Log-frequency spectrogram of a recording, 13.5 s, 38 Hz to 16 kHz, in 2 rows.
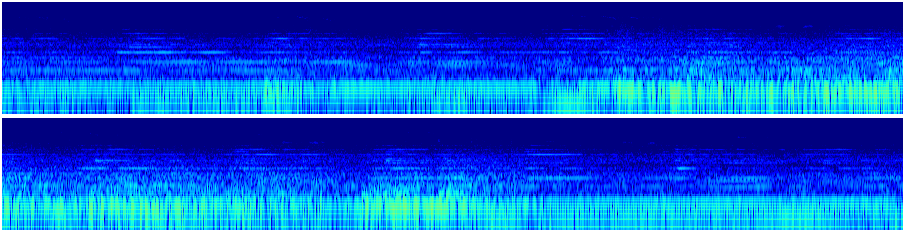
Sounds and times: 0.0s Deconstruction site 13.5s
0.0s bells 13.5s

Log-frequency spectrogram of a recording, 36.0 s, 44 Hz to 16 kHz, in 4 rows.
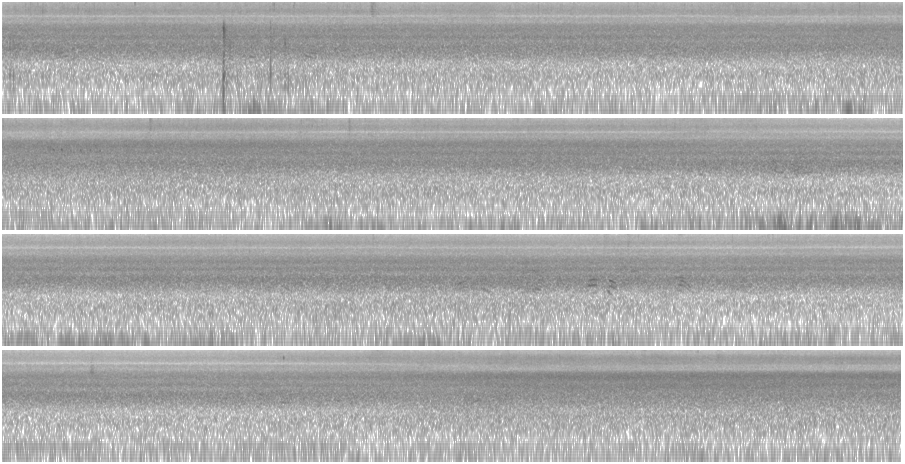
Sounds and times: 0.0s Fireworks 4.9s
0.0s firecrackers 5.6s

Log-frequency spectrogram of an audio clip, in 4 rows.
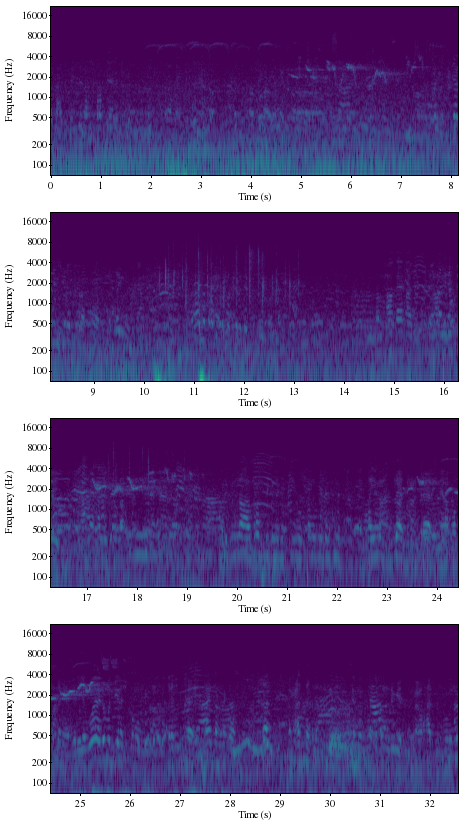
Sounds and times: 0.0s guys speaking 32.5s
0.0s traffic 32.5s
0.2s birds 10.7s
16.8s birds 21.6s
22.6s birds 27.6s

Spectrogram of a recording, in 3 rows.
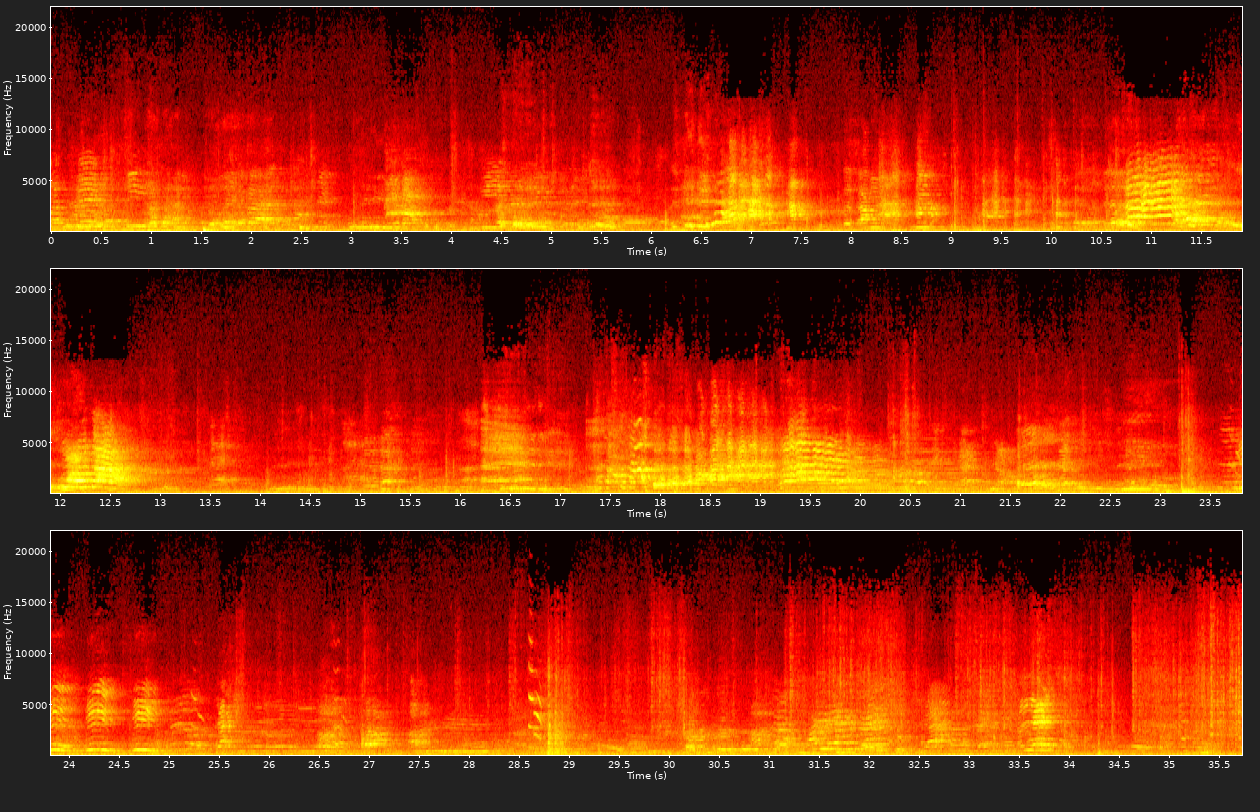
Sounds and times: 0.0s Parents collect their children 35.7s

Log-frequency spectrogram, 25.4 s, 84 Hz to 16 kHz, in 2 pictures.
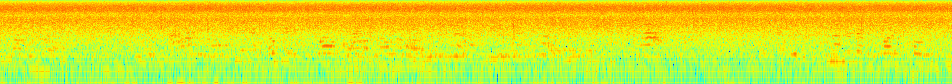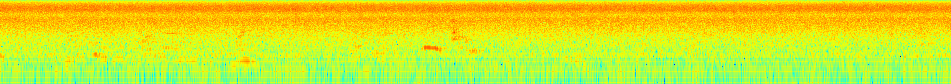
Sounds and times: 0.0s Families taking pictures and playing in the water 25.3s

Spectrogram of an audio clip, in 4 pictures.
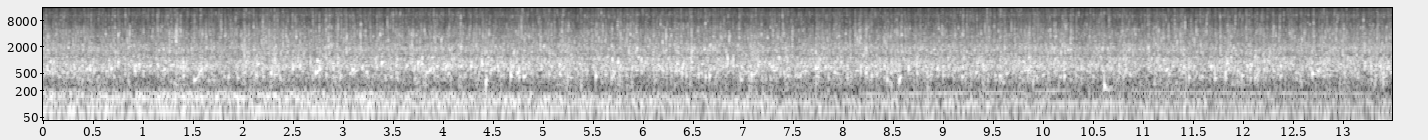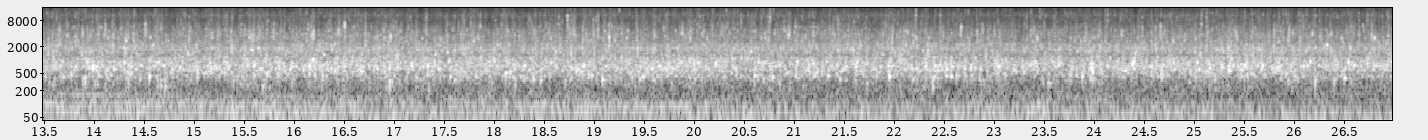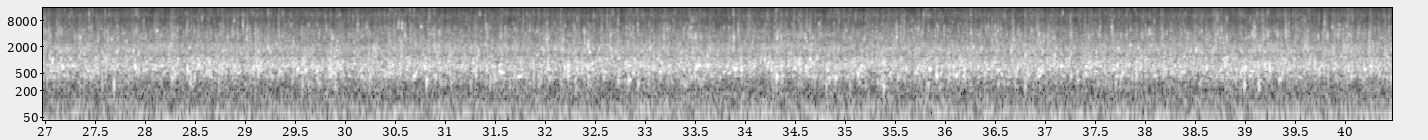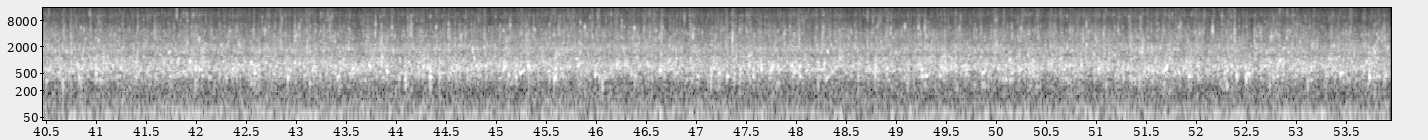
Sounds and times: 0.0s water inflow 53.9s

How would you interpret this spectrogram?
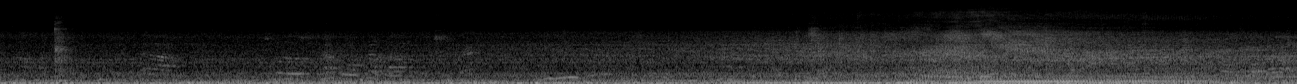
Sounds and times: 6.0s traffic 12.9s

